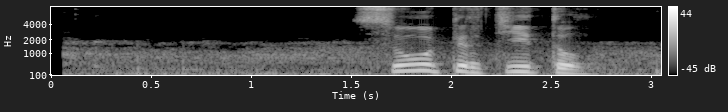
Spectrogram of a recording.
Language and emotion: Russian, positive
